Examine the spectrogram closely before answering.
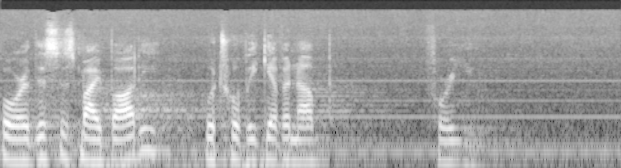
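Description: A middle-aged man sings a chant through a microphone in an echoing room.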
